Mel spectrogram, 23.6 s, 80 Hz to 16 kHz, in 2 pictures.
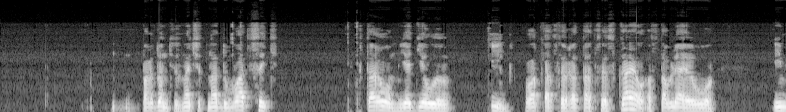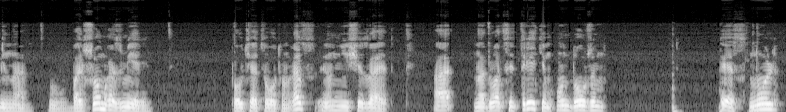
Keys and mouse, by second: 3.4 click, 5.3 click, 7.3 i, 15.3-19.3 drag, 22.5 s, 23.0 KP_0.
